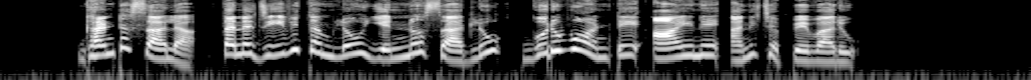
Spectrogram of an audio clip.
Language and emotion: Telugu, neutral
